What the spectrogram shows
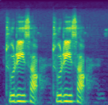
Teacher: when it's followed by a vowel it has the flap sound like a japanese r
